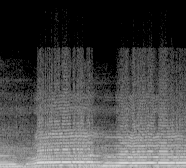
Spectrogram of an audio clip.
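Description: Female vocalists singing a slow worship song, with band accompaniment. A note rises about half a second in and is held, then steps down slightly a little after a second.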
